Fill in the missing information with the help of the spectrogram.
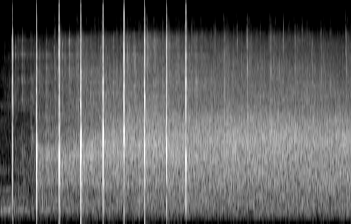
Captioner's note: audience applauding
